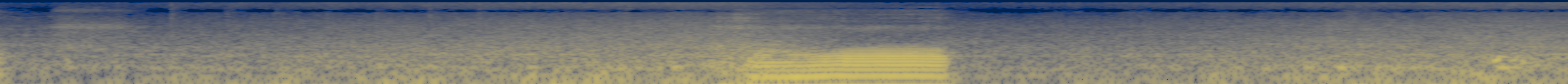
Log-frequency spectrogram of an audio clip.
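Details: Quiet room with one loud, low, buzzing snore lasting about a second; the snorer is possibly a French bulldog. Snoring.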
